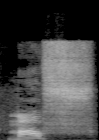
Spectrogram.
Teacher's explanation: Dia mengalir mengalir napas kita ketika mengucapkan fa sukun. Naf. Awas jangan ditahan. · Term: Alhams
